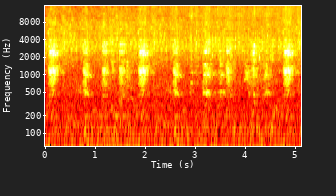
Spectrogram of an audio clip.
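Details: American flamingo giving spaced nasal honks, some louder and clearer, repeated about twice a second over a soft background of distant calling.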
